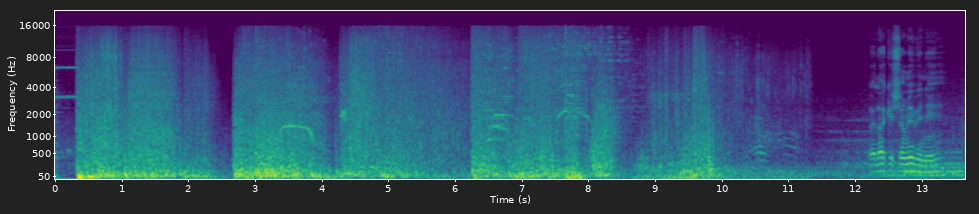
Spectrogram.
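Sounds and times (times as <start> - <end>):
explosions: 0.3 - 10.2
speech: 12.3 - 13.5.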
